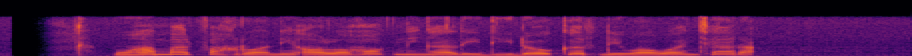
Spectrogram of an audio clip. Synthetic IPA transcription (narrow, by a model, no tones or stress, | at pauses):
muɦamat̪̚fahɾɔniʔɔlɔɦɔk̚niŋalididokɨrdiwawaɲt͡ʃaɾa̰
